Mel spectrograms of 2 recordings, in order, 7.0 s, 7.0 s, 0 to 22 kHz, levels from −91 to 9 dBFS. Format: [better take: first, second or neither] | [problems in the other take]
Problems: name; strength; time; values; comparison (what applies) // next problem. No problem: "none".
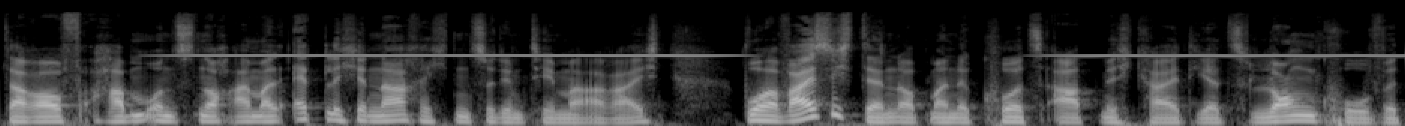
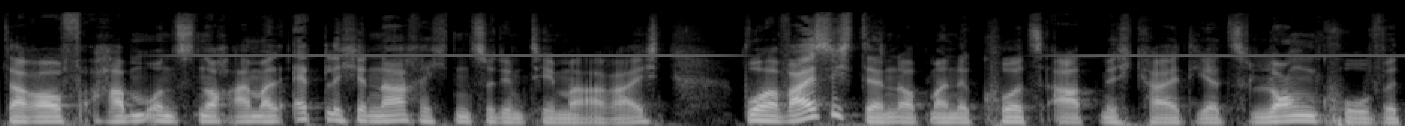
second | high-pitched whine; loud; from 1 to 3.5 s and from 5.5 s on; 4 kHz, 9 dB below the speech; faint in the second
